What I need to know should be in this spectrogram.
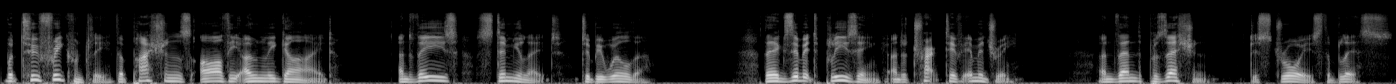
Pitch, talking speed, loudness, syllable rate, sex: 135 Hz, 115 wpm, -19 LUFS, 4.8 syllables/s, male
